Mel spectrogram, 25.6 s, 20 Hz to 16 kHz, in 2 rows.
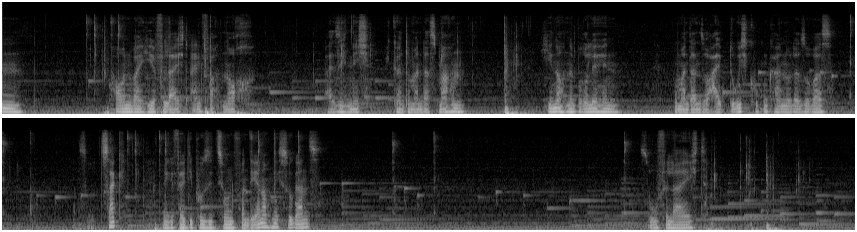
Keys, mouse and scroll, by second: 0.9 right click, 2.7 KP_7, 7.2 shift+d, 12.4-14.4 drag, 13.0-14.0 middle drag, 14.4-16.9 right drag, 16.8 click, 17.9 click, 18.9-20.6 drag, 23.0 r.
